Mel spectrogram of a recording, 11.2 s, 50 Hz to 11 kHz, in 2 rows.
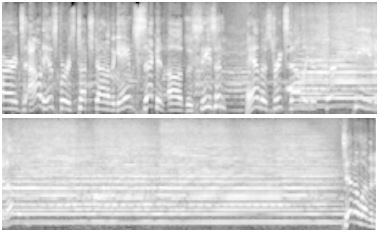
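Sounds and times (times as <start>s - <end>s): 
speech: 0.0s - 6.5s, 10.8s - 11.2s
train whistle blowing: 4.3s - 10.8s.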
